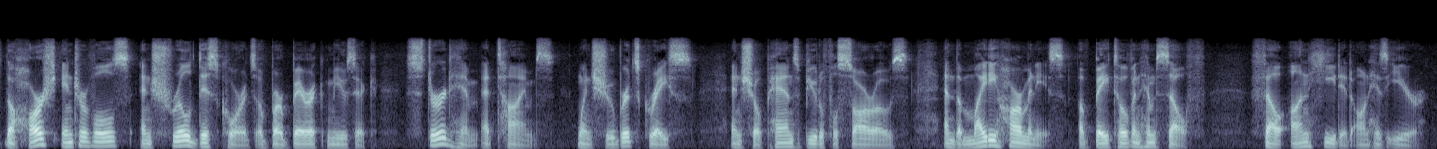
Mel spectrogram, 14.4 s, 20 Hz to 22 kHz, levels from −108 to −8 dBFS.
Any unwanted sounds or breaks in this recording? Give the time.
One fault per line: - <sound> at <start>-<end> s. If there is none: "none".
none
